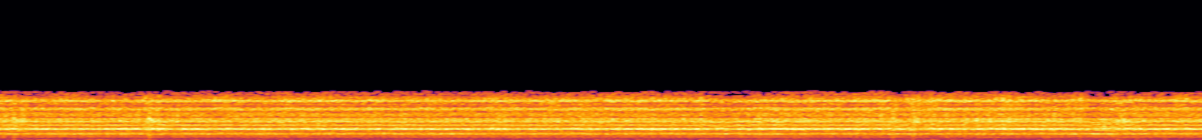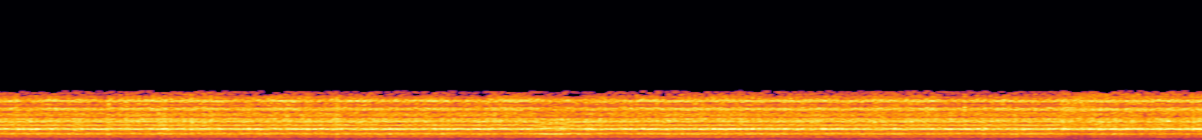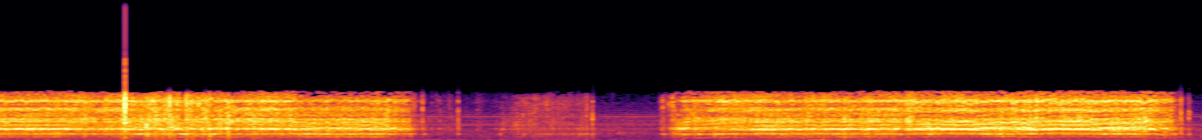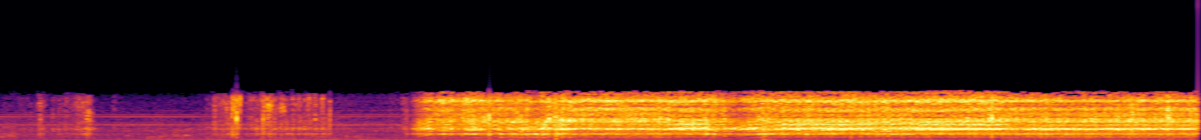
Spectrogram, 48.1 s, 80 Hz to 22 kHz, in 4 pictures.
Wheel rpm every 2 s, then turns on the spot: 160, 160, 160, 160, 160, 160, 160, 160, 160, 160, 160, 160, 160, 150, 40, 80, 160, 140, 0, 10, 120, 150, 160, 160.
28-30 38-40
